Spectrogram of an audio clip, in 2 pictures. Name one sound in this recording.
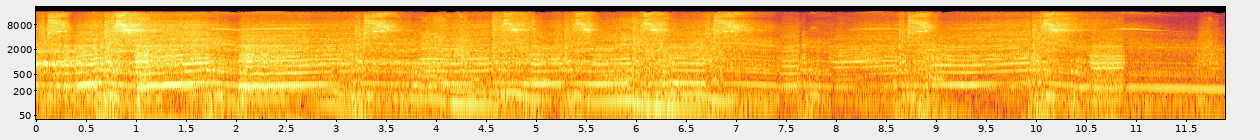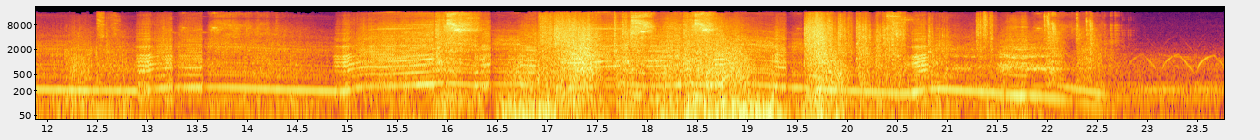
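A sports car engine roars and revs up and down through gear changes.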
